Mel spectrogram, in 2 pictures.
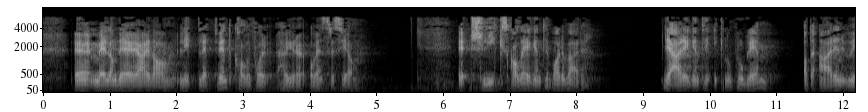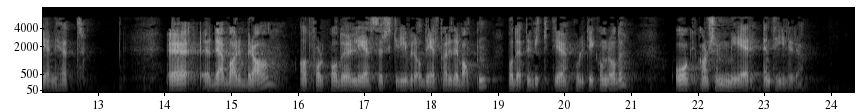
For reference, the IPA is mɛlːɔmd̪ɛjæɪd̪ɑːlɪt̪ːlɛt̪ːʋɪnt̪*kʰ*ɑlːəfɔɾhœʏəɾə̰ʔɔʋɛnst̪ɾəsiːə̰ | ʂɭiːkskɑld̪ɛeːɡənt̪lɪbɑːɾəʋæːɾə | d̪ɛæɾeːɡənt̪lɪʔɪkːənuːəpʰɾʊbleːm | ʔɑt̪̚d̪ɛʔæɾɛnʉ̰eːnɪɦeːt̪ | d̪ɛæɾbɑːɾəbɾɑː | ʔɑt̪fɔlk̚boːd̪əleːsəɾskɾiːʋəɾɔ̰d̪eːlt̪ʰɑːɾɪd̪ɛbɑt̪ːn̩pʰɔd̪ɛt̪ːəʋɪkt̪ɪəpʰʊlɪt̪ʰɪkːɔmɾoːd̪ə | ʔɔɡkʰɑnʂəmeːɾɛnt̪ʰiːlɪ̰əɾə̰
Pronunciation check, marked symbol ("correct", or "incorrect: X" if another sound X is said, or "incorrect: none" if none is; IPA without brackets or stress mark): correct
